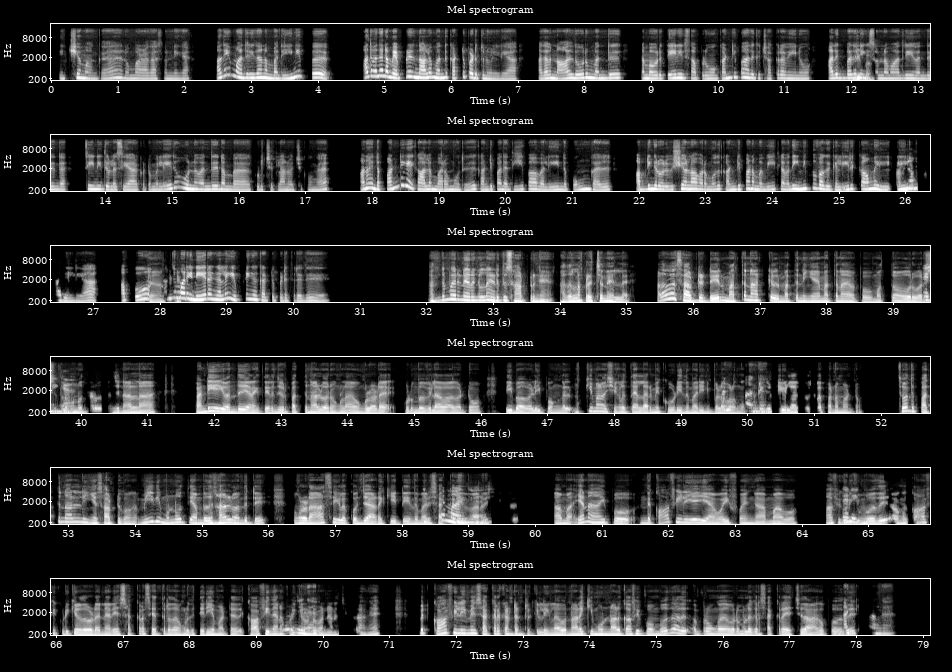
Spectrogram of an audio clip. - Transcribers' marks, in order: other noise; other background noise; in English: "கன்டென்ட்"
- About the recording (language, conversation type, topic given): Tamil, podcast, இனிப்புகளை எவ்வாறு கட்டுப்பாட்டுடன் சாப்பிடலாம்?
